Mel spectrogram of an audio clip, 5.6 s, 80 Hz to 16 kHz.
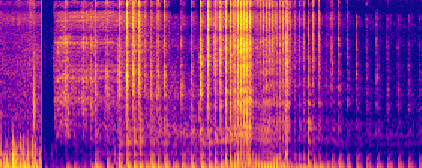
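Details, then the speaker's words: Royal Enfield Classic Bullet 350 with a newly fitted aftermarket bend pipe on the same silencer: single-cylinder thump, then sharp irregular exhaust pops and crackles each time the throttle is released after a rev. "ਤੁਸੀਂ ਦੇਖ ਸਕਦੇ ਹੋ ਵੀਰੇ ਵੀ ਆਵਾਜ਼ ਬਹੁਤ ਪਿਆਰੀ ਸੀ, ਪਰ ਇਹਦਾ ਇੱਕ ਹੀ ਡਰਾਬੈਕ ਆ ਵੀ ਇਹ ਪਟਾਕੇ ਮਾਰਦਾ।"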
